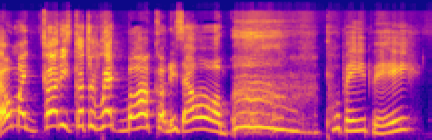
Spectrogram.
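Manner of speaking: very high, hammed-up pity with a gasp; mock horror. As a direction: coo with exaggerated fake concern. Sarcastic mock concern for complainer.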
